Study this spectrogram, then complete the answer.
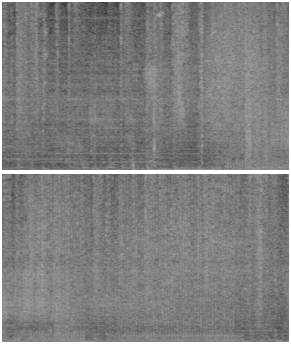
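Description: Rapid, sustained automatic gunfire from a goofy-looking gun in a video game, a dense continuous rattle running the whole stretch with a brief boom near the start.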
